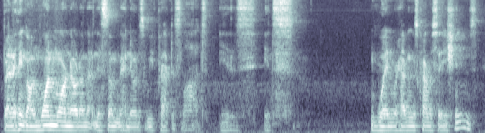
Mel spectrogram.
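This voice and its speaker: A man's voice: sits low, steady tone, a little mellow. A man hosting a podcast on relationships, talking casually in an earnest, careful way. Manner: earnest, speaks slowly and carefully. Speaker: podcast host. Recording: echoey room with faint noise.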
